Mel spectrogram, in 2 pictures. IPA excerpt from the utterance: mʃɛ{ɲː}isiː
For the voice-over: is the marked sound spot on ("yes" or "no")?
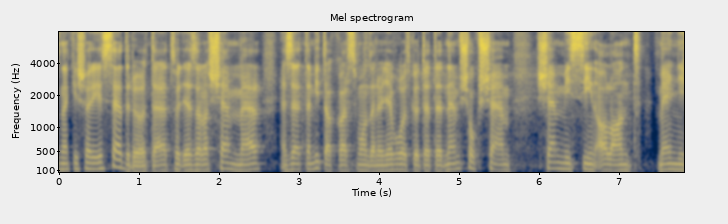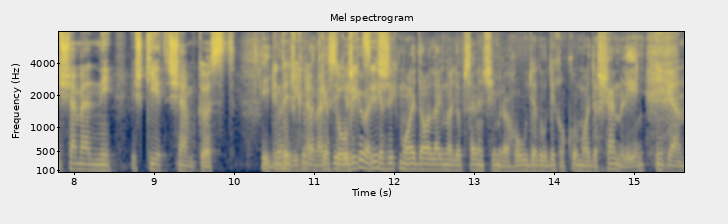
no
